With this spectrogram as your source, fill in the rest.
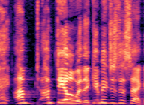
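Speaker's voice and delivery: shouting in a very high voice. Retelling an anime scene where Okuyasu blocks Josuke: imitating Okuyasu yelling. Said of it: "Okuyasu turns and yells".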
